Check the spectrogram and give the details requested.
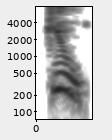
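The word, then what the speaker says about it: queue: है एक लाइन और स्पेलिंग देख लीजिए क्यू यू ई यू ई ये इसकी स्पेलिंग है और इसको अ प्रोनाउंस करते हैं हम क्यू तो एक लाइन में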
